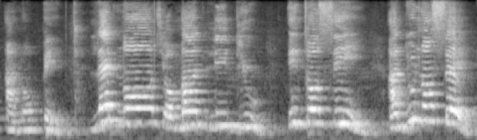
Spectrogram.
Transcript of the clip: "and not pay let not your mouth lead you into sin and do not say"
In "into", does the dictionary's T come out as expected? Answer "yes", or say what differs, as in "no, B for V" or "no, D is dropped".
yes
